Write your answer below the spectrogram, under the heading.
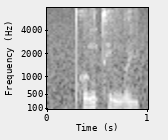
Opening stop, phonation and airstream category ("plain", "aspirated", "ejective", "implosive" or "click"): aspirated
